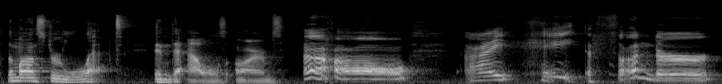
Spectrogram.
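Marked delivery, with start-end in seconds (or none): 3.0-7.1 high, slow little whimper. A narrator's reading. Monster leaps into Owl's arms at thunder, whimpering. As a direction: draw it out in a small frightened voice. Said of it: "he whimpered".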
